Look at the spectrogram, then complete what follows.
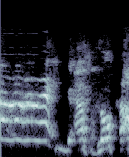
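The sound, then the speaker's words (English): A person's voice imitates cats suddenly fighting with a short, strained, hissing, yowling cry, then breaks into quick, excited speech right afterward. “And all of a sudden, the cats are like, rah!”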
